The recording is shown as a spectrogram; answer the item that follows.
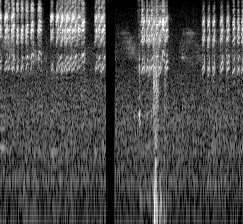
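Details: Great tits nesting in a box, the pair constantly feeding nestlings; dense bursts of quick, shrill chirping, a short silent break, then a sharp rustling thump before the chirp trains resume.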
